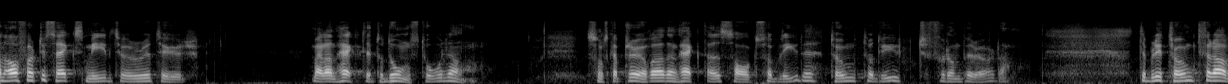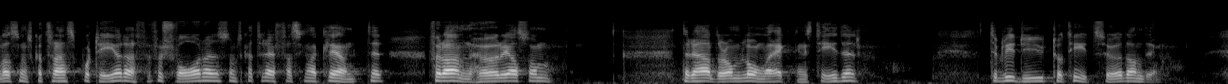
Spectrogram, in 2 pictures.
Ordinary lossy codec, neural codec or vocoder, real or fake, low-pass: none; codec, 16 kHz, 2 kbps, X-Codec, HuBERT features, trained on LibriSpeech; fake; none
